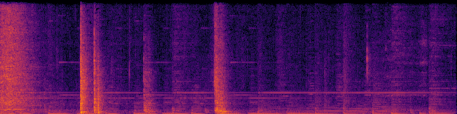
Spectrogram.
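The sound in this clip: A green bean casserole dish topped with onions goes into the oven with a few sharp clunks and knocks of cookware over a low rumble, followed by softer clatter.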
